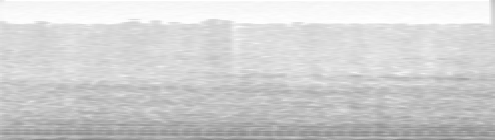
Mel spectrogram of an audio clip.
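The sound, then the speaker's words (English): A car engine runs steadily as the vehicle drives up into an alley with its headlights switched off, giving a continuous, even low hum throughout with no other sounds. “Turn off the lights and drive up into that alley.”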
